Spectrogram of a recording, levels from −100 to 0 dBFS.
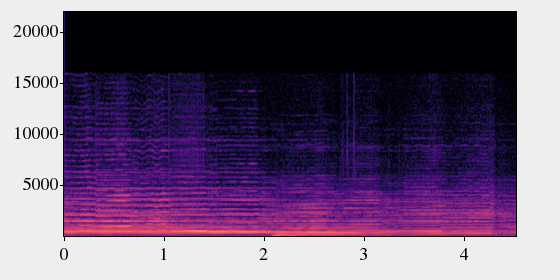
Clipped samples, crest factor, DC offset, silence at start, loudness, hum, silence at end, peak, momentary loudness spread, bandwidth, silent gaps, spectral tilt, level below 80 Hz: under 0.1%; 14 dB; under 0.1%; 0 s; -34 LUFS; none; 0 s; -20 dBFS; 10 LU; 15 kHz; none; -5 dB/octave; -60 dBFS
